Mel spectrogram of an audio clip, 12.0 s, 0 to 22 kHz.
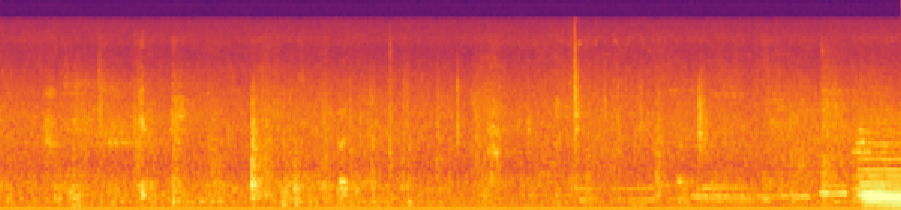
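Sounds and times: faint held music notes: 7.6 - 12.0.

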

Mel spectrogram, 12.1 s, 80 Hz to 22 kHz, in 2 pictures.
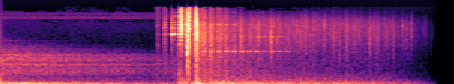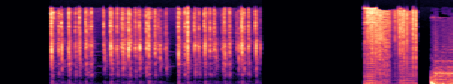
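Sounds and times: keyboard key clicks: 6.7 - 9.5.

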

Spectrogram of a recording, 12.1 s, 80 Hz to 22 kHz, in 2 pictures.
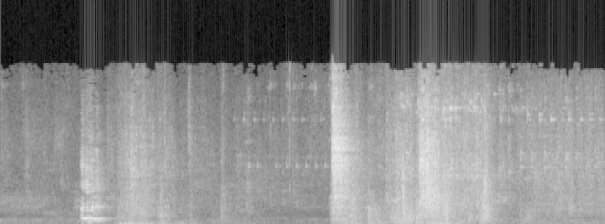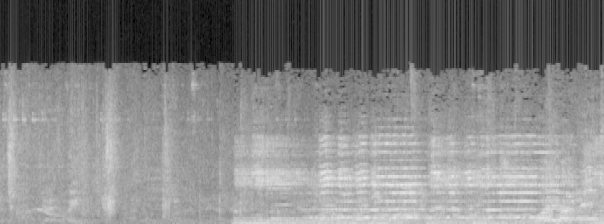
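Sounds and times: man shouting: 0.8 - 1.2
sudden loud thud: 1.2 - 1.9.

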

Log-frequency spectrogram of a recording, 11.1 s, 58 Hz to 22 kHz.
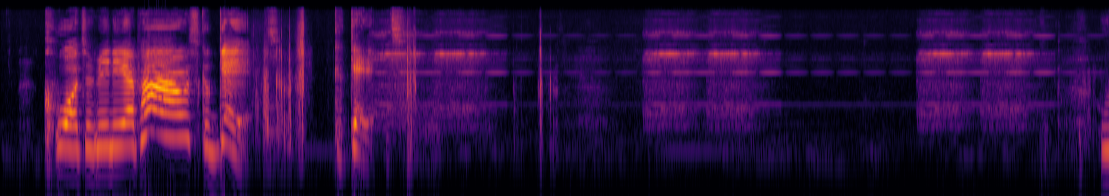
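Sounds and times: electronic telephone ringing effect: 3.7 - 11.0.

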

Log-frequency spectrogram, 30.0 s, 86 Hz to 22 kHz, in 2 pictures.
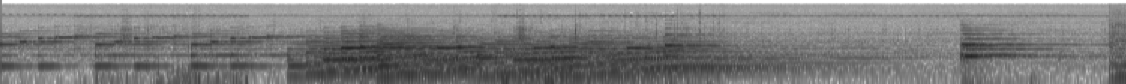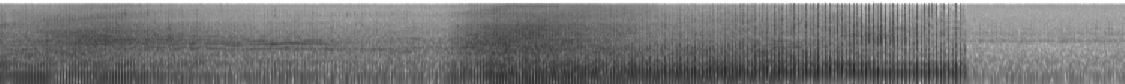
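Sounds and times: horror film score: 0.0 - 27.9.

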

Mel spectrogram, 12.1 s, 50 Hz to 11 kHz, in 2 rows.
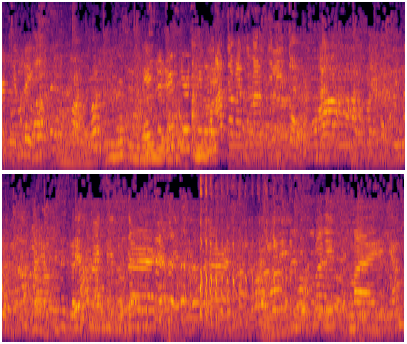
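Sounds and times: group of people chattering: 5.7 - 12.0.

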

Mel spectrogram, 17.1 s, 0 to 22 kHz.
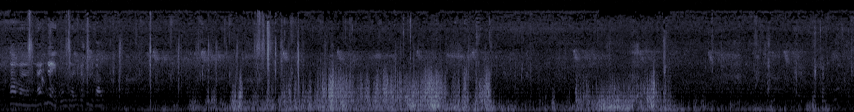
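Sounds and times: footsteps on paving: 0.0 - 17.0
wind buffeting microphone: 2.4 - 17.0.

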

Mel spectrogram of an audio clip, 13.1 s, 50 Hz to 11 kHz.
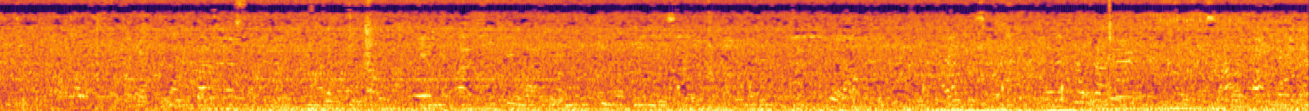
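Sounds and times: crowd chatter: 0.0 - 13.0
vehicle engine rumbling: 0.0 - 13.0.

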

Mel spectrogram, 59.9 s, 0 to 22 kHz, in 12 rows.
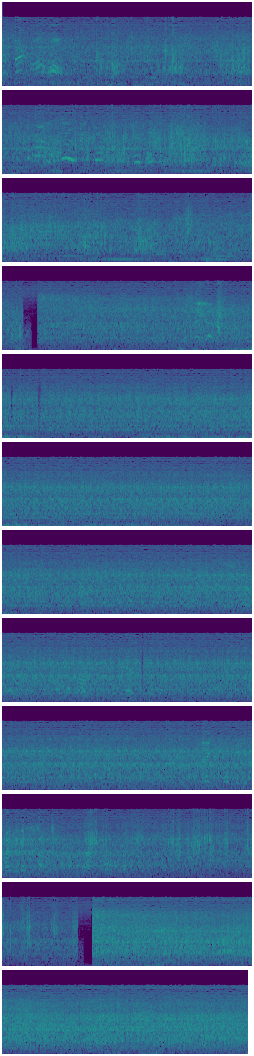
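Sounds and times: indistinct voices: 0.0 - 15.6.

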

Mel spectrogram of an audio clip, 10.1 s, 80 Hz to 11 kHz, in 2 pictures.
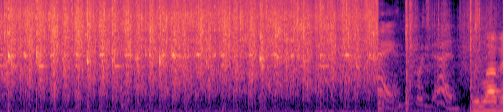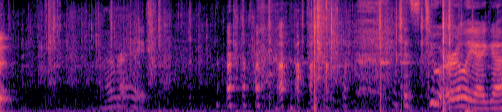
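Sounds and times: giggling and laughter: 7.2 - 8.8.

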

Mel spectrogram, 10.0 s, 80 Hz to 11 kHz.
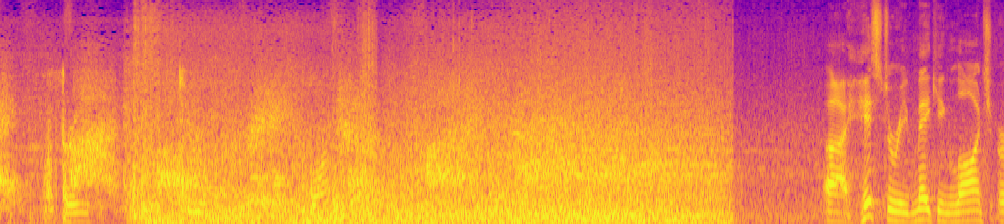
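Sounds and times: loud rocket engine roar: 1.2 - 7.4.

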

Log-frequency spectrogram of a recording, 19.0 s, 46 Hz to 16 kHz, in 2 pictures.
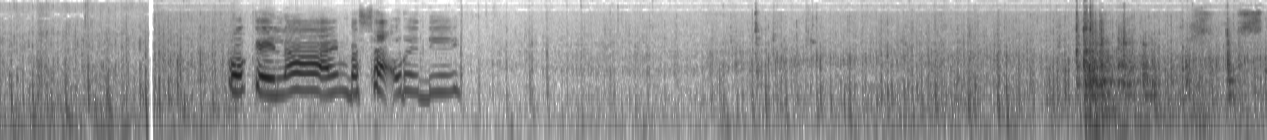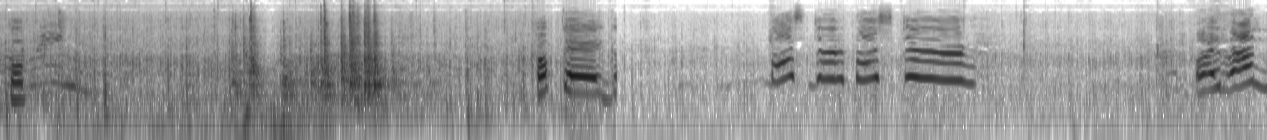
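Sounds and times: rain on pavement: 0.0 - 19.0
metal gate clattering: 8.1 - 9.6, 11.2 - 13.0.

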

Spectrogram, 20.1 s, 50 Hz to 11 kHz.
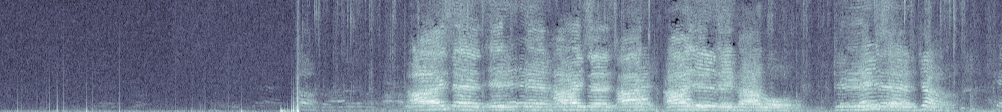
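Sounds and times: children singing together: 7.6 - 20.0.

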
